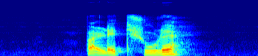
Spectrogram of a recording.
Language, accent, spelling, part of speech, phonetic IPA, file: German, Austria, Ballettschule, noun, [baˈlɛtˌʃuːlə], De-at-Ballettschule.ogg
- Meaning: ballet school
